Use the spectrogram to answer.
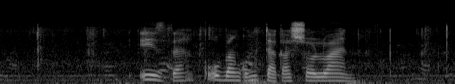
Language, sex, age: Xhosa, female, 23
